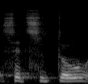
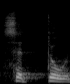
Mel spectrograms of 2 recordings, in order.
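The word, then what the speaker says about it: 薛濤: Elle est extraite d'un huitain envoyé à Xue Tao, en japonais, Setsuto, et que souvent on prononce Setto, n'est-ce pas, comme si c'était un nom relié.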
